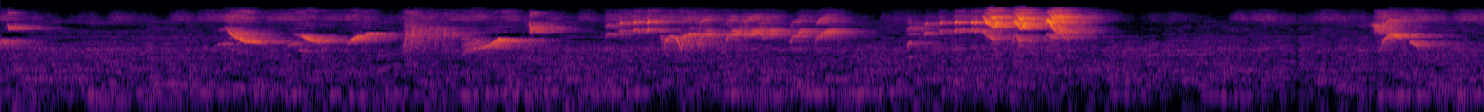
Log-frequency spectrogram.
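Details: Melodious song of an anis teleng thrush: rapid bursts of varied high whistles and slurred descending notes, several phrases strung together with short pauses, one louder trilled burst near the end of the run.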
